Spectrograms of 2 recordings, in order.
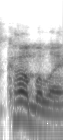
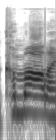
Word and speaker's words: Kamala: What bothers me is her name is Kamala Harris. Stop. I'm not No. Y'all call Trump orange man. I'm calling her Camala Harris.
